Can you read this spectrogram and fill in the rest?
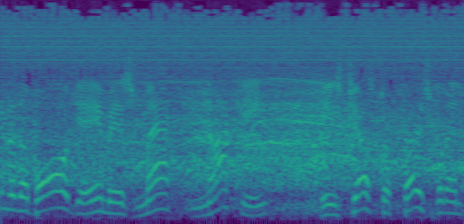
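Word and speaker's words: Wnake: Nockey, by the way, name is spelled W-N-A-K-E, but pronounced Nockey.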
